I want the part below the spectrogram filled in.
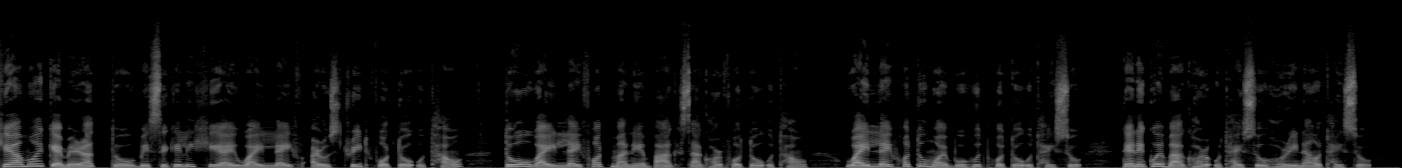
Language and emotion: Assamese, neutral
